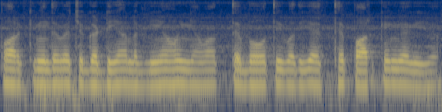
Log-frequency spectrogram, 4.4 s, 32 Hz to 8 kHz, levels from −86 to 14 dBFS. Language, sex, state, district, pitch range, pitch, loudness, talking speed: Punjabi, male, Punjab, Kapurthala, 125-135 Hz, 130 Hz, -18 LUFS, 190 wpm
